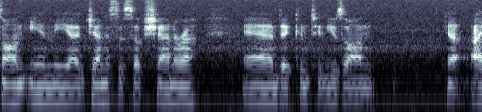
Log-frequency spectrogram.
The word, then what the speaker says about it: Shannara: I know some people say Shannara. That's what they say in the TV series, but Terry Brooks, he says it's pronounced Shannara. I have seen a few of his talks, and he calls it Shannara.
